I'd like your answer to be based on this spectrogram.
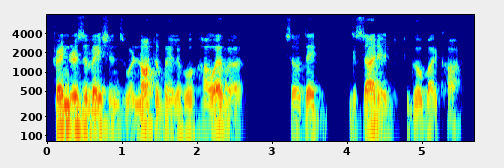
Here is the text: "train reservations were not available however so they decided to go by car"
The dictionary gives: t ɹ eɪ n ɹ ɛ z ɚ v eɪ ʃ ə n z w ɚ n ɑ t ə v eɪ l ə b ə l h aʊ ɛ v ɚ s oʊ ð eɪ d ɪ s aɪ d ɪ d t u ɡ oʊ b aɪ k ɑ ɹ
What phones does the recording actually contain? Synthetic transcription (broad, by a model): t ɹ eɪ n ɹ ɛ z ɚ v eɪ ʃ ə n z w ɚ n ɑ t ə v eɪ l ə b ə l h aʊ ɛ v ɚ s oʊ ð eɪ d ɪ s aɪ d ɪ d t u ɡ oʊ b aɪ k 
